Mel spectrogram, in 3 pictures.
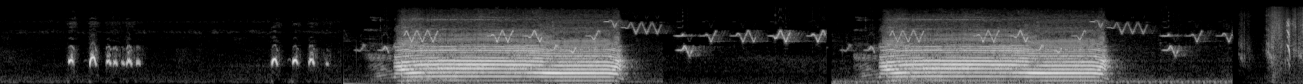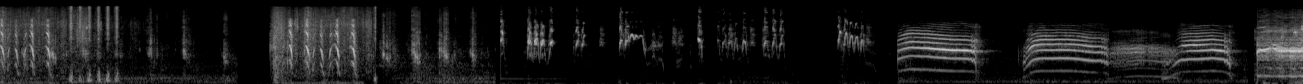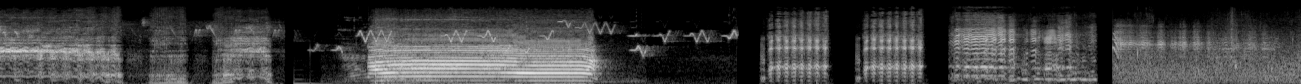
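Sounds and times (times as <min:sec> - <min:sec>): cow mooing: 0:03.8 - 0:06.4, 0:08.6 - 0:11.1, 0:29.7 - 0:32.1.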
